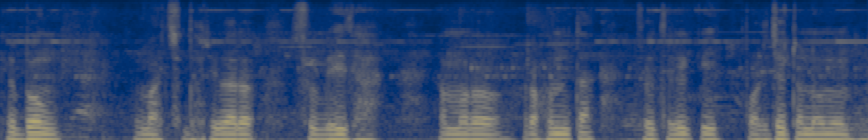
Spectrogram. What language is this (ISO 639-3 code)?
ori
